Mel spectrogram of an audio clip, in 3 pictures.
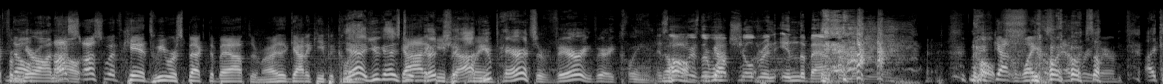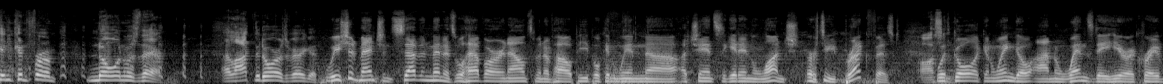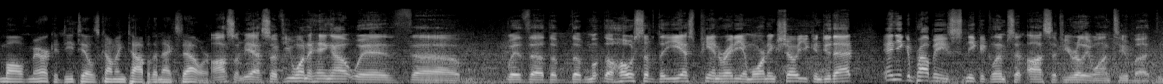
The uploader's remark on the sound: live from Radio Row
